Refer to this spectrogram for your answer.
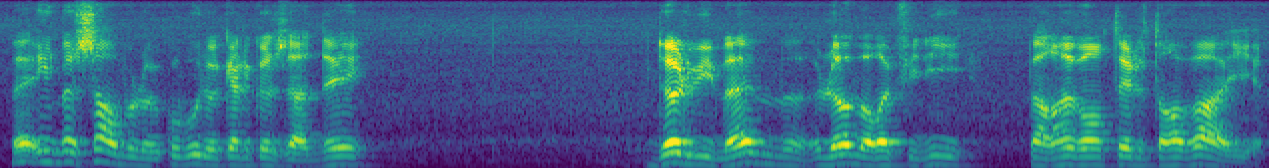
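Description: Slow, measured male audiobook narrator. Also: on the high side. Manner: measured, wry storytelling delivery. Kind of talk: audiobook reading of a literary story.

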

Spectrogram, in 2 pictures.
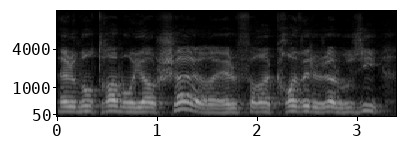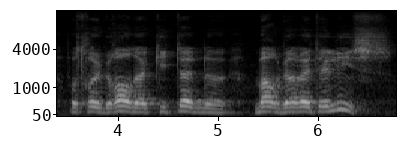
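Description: Audiobook role: a man playing a jovial, mocking young gentleman, unhurried delivery. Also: on the high side, steady tone, lightly acted. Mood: defiant. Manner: mocking, playful. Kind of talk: audiobook character reading.

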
